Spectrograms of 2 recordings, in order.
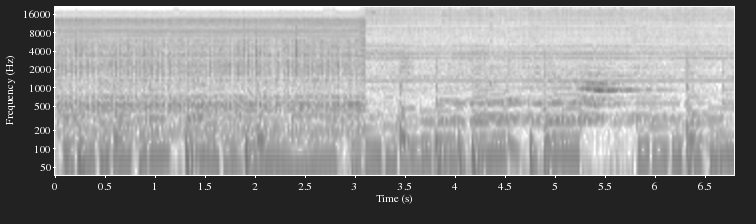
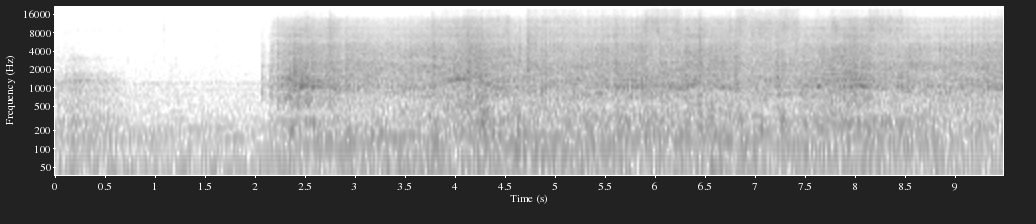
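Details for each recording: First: Policar WRX slot car motor running at fairly low revs during run-in with car polish on its plastic gear: rough, gritty buzz with ratchet-like chatter before the gear beds in and quietens. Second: Policar WRX slot car after rough sanding of the tires to match tuning; soft, even motor hum and tyre hiss with no rattle or whine surges, running quietly like the matched blue car.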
